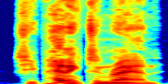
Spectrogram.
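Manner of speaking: ordinary delivery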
